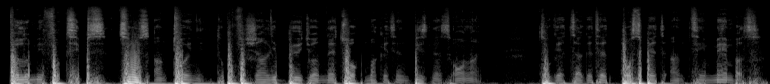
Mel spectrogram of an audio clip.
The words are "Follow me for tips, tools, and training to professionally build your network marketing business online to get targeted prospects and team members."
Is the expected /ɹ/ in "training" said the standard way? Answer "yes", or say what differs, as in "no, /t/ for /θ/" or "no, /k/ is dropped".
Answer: no, /w/ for /ɹ/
